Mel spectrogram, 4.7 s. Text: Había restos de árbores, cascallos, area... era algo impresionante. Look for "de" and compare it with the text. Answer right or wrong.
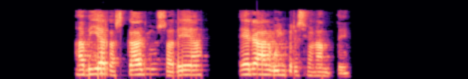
wrong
